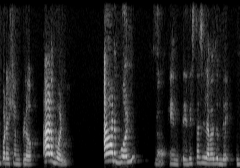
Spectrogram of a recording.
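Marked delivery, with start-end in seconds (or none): 0.8-1.5 árbol with the stressed ÁR pushed out; stress on first syllable. Shown as a demonstration. Teacher showing where the accent falls, stress on ÁR in árbol. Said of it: "Si yo pronuncio". 2.1-2.7 árbol with ÁR punched higher and louder; exaggerated first-syllable stress. Shown as a demonstration. Teacher demonstrating emphasis for accents, ÁR of árbol strongly stressed. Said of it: "hay más énfasis".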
